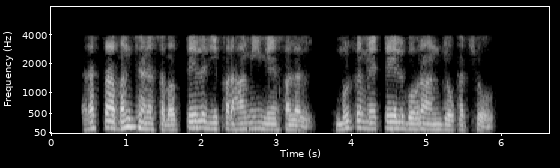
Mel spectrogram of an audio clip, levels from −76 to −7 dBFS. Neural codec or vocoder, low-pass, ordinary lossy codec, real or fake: none; 7.2 kHz; AAC, 16 kbps; real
